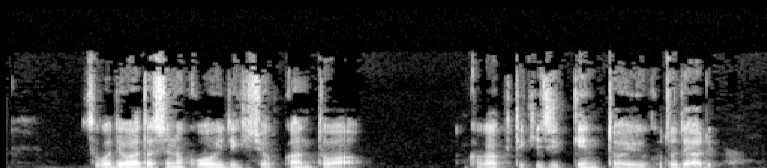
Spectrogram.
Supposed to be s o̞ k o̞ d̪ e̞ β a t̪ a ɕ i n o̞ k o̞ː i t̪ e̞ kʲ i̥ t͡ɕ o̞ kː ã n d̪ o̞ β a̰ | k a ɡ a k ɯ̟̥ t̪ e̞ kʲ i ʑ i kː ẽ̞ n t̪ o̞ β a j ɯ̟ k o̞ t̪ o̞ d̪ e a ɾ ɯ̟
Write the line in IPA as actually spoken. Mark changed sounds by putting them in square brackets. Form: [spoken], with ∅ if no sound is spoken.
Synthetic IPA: s o̞ k o̞ d̪ e̞ β a t̪ a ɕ i n o̞ k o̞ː i t̪ e̞ kʲ i̥ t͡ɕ o̞ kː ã n [t̪] o̞ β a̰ | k a ɡ a k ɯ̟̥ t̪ e̞ kʲ i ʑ i kː ẽ̞ n t̪ o̞ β a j [ɯ̟ː] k o̞ t̪ o̞ d̪ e a ɾ ɯ̟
